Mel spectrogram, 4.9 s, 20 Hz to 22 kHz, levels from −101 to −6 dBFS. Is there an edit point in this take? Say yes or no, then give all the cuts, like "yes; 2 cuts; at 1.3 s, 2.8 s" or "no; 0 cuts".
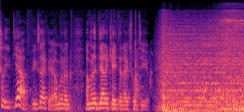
yes; 1 cut; at 3.0 s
